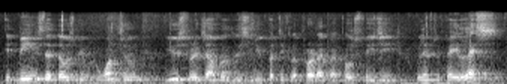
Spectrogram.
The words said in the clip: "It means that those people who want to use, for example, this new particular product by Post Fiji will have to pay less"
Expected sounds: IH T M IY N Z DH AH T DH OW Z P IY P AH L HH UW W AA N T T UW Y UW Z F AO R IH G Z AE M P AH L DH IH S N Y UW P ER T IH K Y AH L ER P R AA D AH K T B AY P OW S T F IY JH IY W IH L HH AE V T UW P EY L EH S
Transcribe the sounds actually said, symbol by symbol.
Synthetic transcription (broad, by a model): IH T M IY N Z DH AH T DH OW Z P IY P AH L HH UW W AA N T T UW Y UW Z F AO R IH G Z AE M P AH L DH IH S N Y UW P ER T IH K Y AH L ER P R AA D AH K T B AY P OW S T P IY JH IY W IH L HH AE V T UW P EY L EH S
